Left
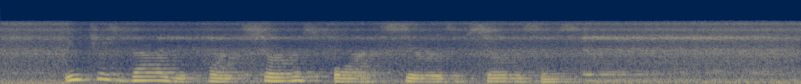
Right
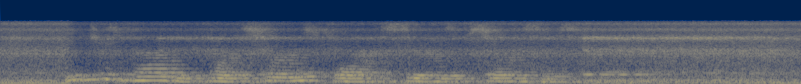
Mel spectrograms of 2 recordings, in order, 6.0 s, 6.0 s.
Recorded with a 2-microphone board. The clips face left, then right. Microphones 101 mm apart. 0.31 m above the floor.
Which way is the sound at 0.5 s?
65° left (ahead or behind).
